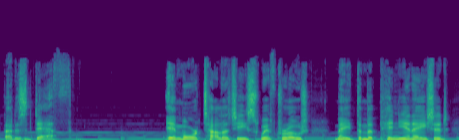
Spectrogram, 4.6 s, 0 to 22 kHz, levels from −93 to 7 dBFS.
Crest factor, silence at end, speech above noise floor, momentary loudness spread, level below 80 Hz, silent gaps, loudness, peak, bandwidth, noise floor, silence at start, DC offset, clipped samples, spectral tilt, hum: 20 dB; 0 s; 24 dB; 8 LU; -54 dBFS; none; -21 LUFS; 0 dBFS; 13.5 kHz; -44 dBFS; 0.05 s; under 0.1%; under 0.1%; -5.5 dB/octave; none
